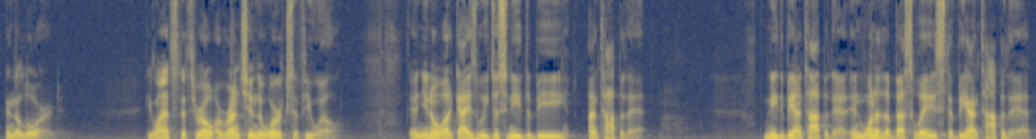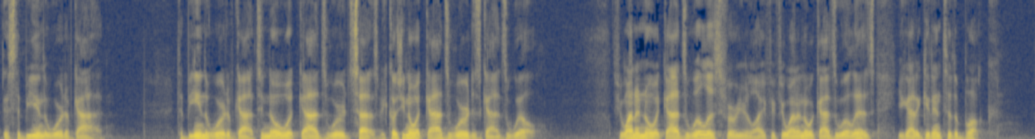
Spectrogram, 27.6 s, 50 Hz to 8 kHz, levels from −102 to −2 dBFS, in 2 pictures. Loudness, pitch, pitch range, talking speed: -18 LUFS, 135 Hz, 130-145 Hz, 230 wpm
